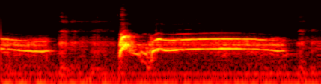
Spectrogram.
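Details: A dog howls in long, steady, tuneful notes mixed with snoring-like snorts, with a short sharp yelp breaking in between.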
